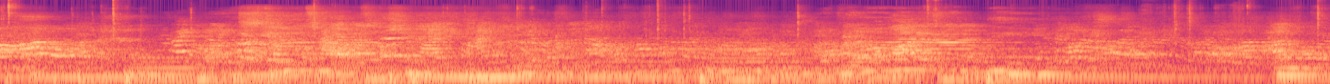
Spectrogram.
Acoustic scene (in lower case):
cafe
